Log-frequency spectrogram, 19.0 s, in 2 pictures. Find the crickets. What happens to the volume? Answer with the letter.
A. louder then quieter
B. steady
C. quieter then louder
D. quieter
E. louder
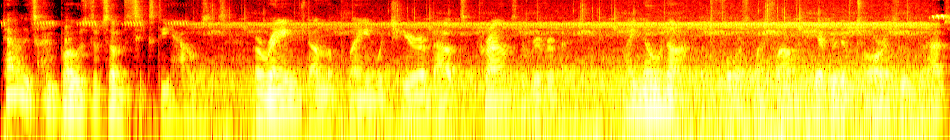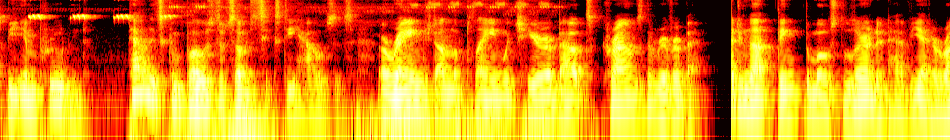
A.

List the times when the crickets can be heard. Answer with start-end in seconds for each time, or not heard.
0.0-15.2.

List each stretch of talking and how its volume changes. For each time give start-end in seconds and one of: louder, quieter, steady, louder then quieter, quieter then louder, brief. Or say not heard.
0.0-18.9 steady.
